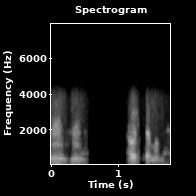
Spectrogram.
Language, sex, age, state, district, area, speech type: Sanskrit, female, 60+, Karnataka, Hassan, rural, conversation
